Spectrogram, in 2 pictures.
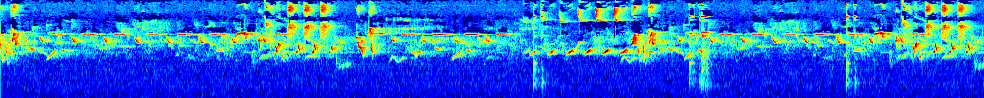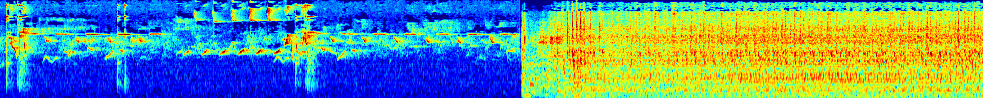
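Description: Birds chirping over and over, with a few sharp clicks; about twenty-two seconds in, a loud, steady engine sound like a tractor engine running cuts in suddenly and keeps going.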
